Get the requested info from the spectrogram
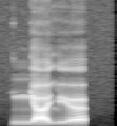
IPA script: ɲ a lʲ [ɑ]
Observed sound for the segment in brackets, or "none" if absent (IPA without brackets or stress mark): ɐ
